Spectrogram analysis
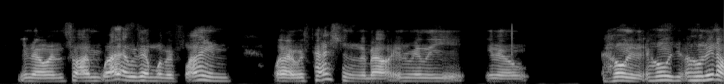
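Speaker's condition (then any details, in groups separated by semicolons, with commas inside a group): Cerebral palsy; from birth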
